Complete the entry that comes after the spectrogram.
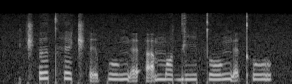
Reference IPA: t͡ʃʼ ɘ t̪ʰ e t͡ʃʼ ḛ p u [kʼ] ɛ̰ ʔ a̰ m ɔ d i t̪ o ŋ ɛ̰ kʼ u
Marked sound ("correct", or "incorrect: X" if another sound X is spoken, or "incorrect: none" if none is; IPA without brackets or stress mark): incorrect: ŋ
